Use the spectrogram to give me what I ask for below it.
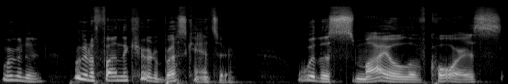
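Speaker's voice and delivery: high, fast, loud cheery mock of the website; bubbly fake-positive pitch; mock charity voice. Mocking the breast cancer website's cheerful description, high and bright. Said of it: "It's like".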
